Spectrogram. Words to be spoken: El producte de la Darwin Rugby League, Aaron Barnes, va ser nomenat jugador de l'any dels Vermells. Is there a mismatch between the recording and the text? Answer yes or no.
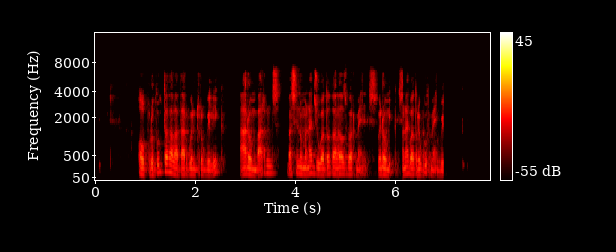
yes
